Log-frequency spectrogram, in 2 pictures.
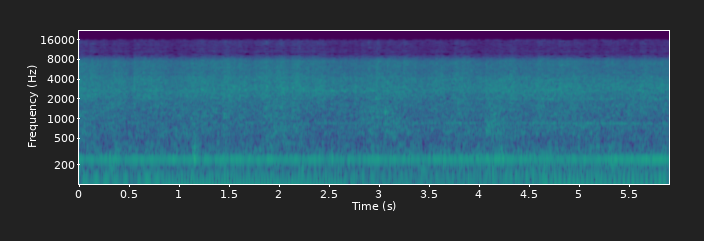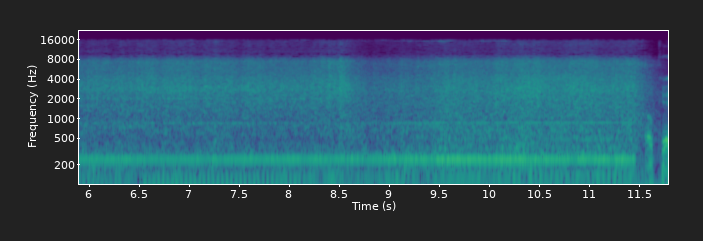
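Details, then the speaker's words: Garage door opening on worn steel rollers before replacement with nylon ball-bearing rollers: loud, rough rattling rumble with steady opener motor hum, measured at 85.1 dB max, 72.0 dB average (74.7 dB max after new rollers). "what I'd like to do is measure what the sound of the door is prior to replacing it with that I'm going to use this decibel meter and we'll go ahead and open up the garage door"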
